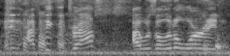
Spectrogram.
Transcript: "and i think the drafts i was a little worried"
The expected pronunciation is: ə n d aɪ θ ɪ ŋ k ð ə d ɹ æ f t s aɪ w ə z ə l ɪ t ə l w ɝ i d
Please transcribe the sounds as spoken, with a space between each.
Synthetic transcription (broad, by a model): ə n aɪ θ ɪ ŋ k ð ə d ɹ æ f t aɪ w ə z ə l ɪ t l w ɝ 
